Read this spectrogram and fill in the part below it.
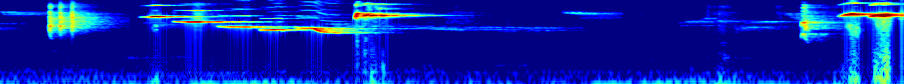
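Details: Sunda blue robin, singing to seek a rival: high thin whistles sliding downward with a few clicks, a quiet gap, then a fresh burst of sharp notes rising at the end.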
